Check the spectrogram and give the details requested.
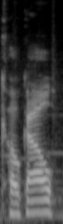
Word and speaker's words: cocoa: I think that it's still pronounced cocoa, even though it has the A on the end.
